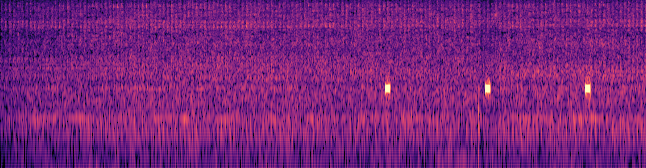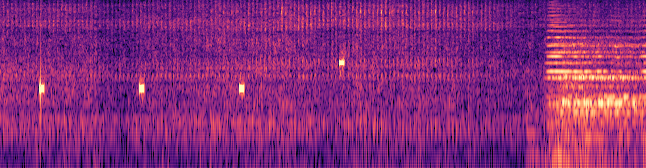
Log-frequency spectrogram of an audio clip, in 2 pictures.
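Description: Vintage film countdown leader effect: the steady clatter of a running film projector, with a short beep once a second starting about four seconds in, six at one pitch and a seventh, higher beep near the end.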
